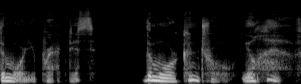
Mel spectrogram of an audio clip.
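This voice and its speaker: A woman's put-on character voice at a fairly low pitch, moderate in pace, with a dry, close sound and no echo. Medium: read story. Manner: blunt, terse, unflappable.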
